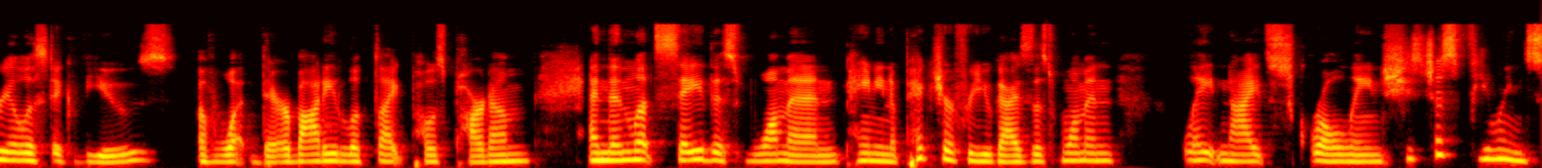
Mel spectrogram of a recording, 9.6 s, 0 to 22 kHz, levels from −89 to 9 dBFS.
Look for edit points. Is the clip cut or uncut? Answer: uncut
